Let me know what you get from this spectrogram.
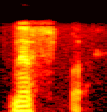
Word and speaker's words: Nebsa: Her name is Sylvia Nespa. How do you say that? – It's Nespa. It's phonetic. N-E-B-S-A.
